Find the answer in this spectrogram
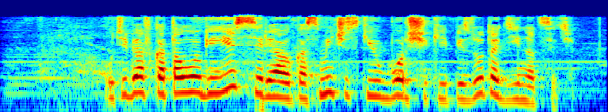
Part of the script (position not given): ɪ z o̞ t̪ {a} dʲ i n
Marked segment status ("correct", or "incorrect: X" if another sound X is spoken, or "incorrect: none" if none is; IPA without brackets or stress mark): incorrect: ɐ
